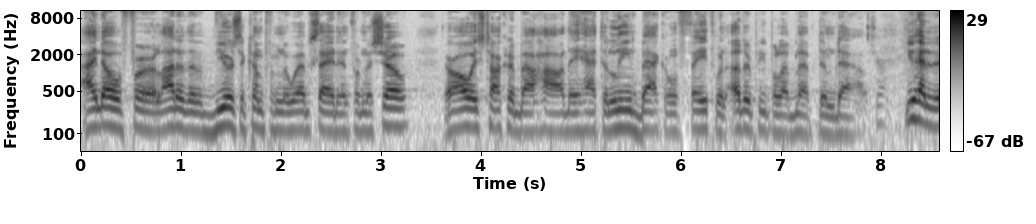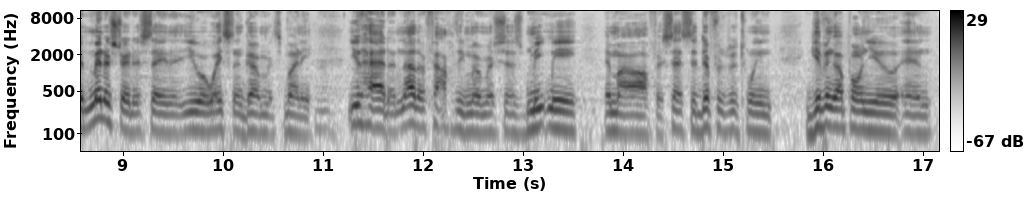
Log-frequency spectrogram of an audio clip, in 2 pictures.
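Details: Adult male speaker in interview; normal conversational speech.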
